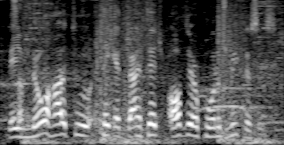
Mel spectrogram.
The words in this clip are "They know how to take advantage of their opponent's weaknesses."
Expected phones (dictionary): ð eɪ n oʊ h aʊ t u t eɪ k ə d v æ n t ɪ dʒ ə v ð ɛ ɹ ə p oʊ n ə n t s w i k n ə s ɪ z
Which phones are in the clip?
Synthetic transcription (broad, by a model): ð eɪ n oʊ h aʊ t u t eɪ k ə d v æ n t ɪ dʒ ə v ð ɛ ɹ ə p oʊ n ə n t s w i k n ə s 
